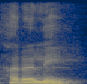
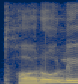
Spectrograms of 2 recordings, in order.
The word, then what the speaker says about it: thoroughly: एक शब्द सुना होगा थरली, उसको शायद आप थॉरोली ना पढ़ते हो बिकॉज स्पेलिंग यही होती है THOROUGHLY। थरली उसका साउंड है, थरा और थरली।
